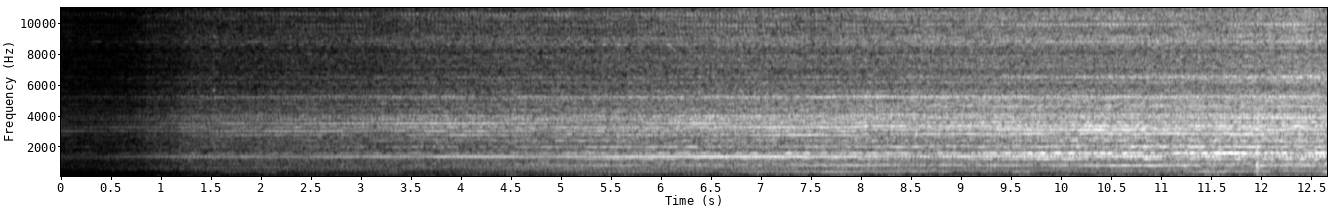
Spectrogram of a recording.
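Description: Electric train approaching: a steady, multi-toned whine from the locomotive's traction equipment over a rail rumble, growing steadily louder, with a single click near the end.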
